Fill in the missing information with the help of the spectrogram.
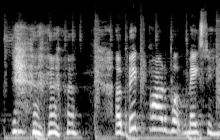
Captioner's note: chuckles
